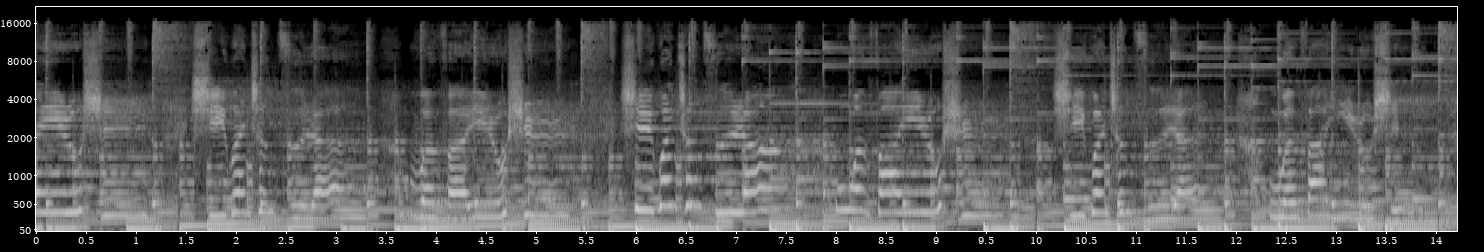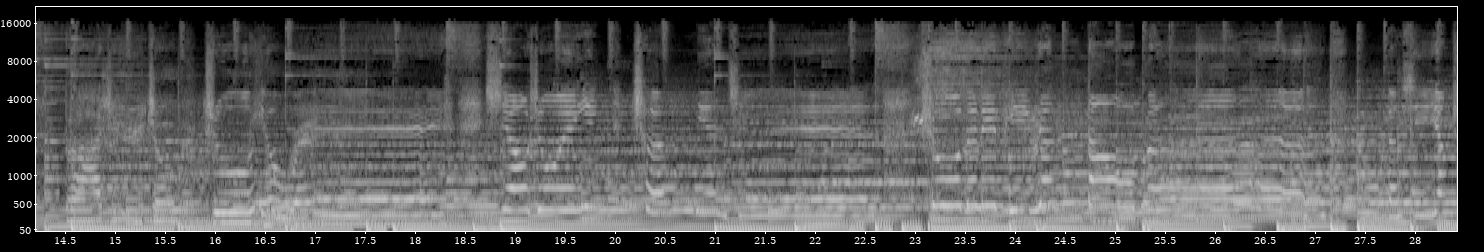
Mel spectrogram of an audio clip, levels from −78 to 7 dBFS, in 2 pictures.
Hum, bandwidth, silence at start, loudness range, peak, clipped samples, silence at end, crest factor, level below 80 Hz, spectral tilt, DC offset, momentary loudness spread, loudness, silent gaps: none; 17 kHz; 0 s; 3 LU; 0 dBFS; under 0.1%; 0 s; 14 dB; -22 dBFS; -5 dB/octave; under 0.1%; 6 LU; -16 LUFS; none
